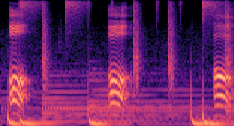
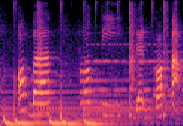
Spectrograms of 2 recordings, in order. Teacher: lidah berada di bagian belakang mulut agak sedikit lebih rendah dari U dan bibir dibulatkan. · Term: vokal belakang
